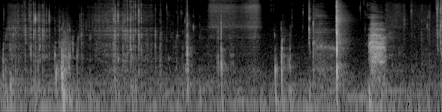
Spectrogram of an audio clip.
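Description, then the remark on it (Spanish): Someone drinks water: soft crinkling and clicking from a plastic bottle, a sharp snap, then a brief burst of swallowing sounds, all fairly quiet with no talking. “Déjenme tomo agua porque se viene el libro pero el señor libro.”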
